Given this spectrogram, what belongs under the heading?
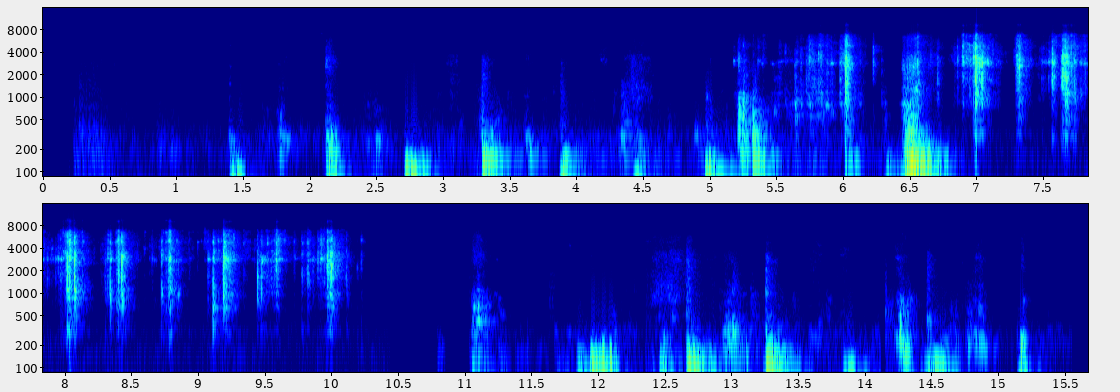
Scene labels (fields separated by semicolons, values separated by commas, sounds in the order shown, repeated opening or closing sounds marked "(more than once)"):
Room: hallway; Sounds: footsteps, keys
